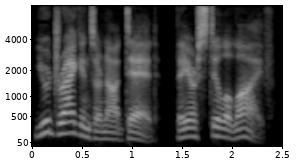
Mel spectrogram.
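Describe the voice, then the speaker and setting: A man voicing a mysterious unseen spirit that speaks calmly and reassuringly. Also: mid-range voice, normal speed, no room sound, studio quality, close to an everyday voice.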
